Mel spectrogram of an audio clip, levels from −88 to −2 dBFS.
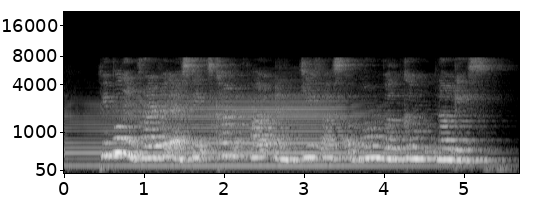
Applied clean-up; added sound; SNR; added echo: none; Wind instrument, woodwind instrument; 13 dB; reverberation time 1.1 s.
